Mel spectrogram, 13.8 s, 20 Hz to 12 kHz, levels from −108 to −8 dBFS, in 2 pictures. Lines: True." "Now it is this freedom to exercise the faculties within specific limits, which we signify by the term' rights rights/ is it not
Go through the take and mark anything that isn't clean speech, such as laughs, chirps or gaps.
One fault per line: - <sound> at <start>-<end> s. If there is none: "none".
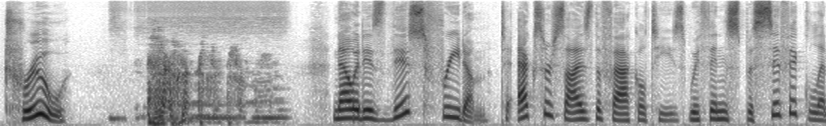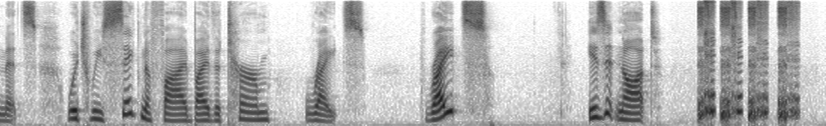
- throat clearing at 0.9-2.5 s
- laugh at 12.7-13.6 s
